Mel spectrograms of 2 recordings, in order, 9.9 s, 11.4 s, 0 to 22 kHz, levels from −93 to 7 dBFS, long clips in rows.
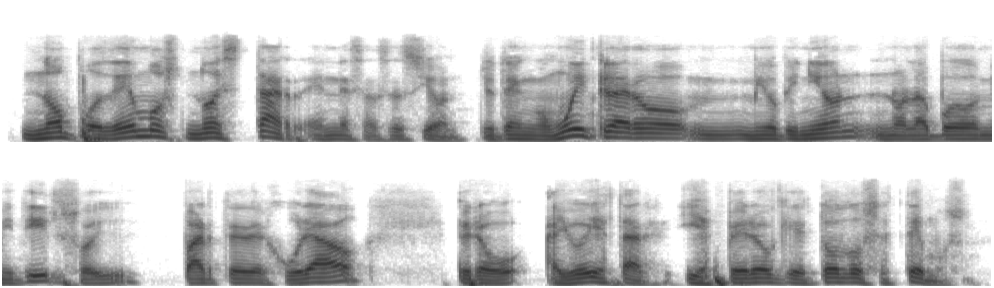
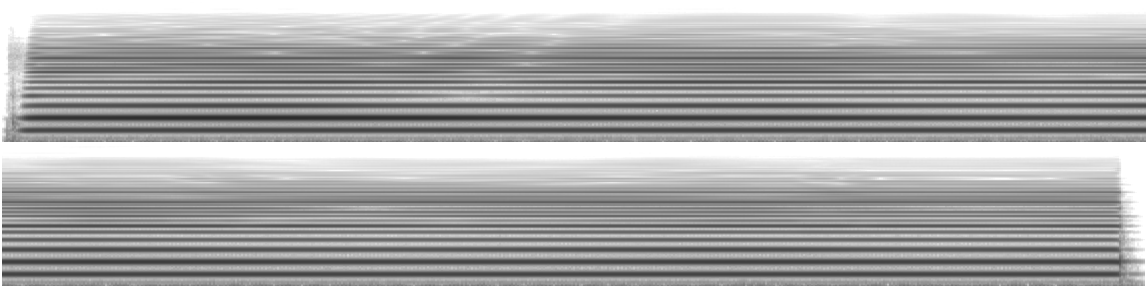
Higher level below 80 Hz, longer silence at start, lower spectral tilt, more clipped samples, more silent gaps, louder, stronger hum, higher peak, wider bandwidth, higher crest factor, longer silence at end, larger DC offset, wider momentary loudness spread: first, -40 dBFS vs -48 dBFS; about the same, 0.1 s vs 0.05 s; first, -8 dB/octave vs -1.5 dB/octave; neither; neither; second, -20 LUFS vs -15 LUFS; neither; about the same, -6 dBFS vs -4 dBFS; second, 7.8 kHz vs 10.5 kHz; about the same, 14 dB vs 12 dB; about the same, 0.15 s vs 0.1 s; neither; first, 8 LU vs 5 LU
